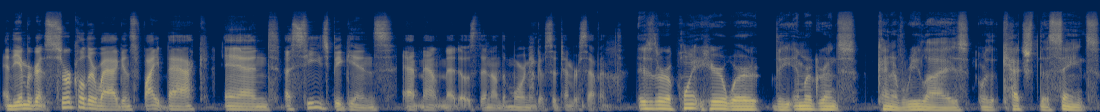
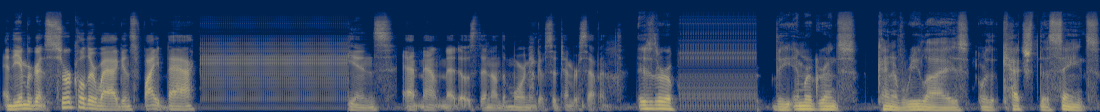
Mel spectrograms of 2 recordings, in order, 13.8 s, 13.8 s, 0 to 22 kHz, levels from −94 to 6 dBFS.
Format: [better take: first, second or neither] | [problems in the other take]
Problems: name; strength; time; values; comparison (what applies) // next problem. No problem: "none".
first | audio freezing; at 2.5 s for 2 s and at 8.5 s for 1 s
